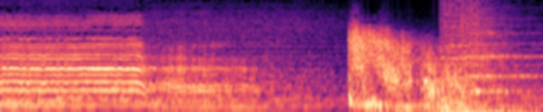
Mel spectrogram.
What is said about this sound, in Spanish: Se oyó un disparo.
